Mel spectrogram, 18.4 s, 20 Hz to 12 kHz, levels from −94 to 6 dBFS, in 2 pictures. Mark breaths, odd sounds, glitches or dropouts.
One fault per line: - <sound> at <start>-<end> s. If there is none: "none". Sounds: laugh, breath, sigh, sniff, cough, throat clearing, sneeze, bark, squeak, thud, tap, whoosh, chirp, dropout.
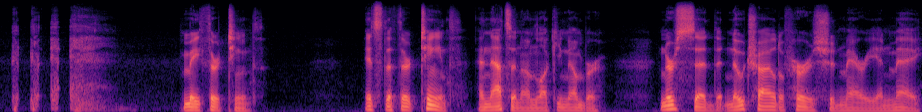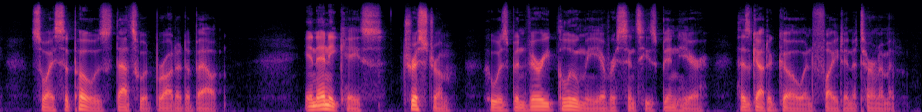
- throat clearing at 0.1-1.4 s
